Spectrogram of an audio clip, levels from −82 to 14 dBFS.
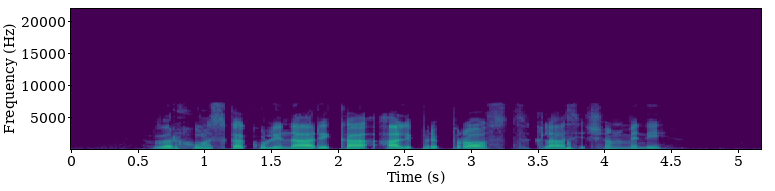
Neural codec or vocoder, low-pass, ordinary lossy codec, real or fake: none; 7.2 kHz; none; real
